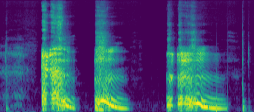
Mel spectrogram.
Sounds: Throat clearing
